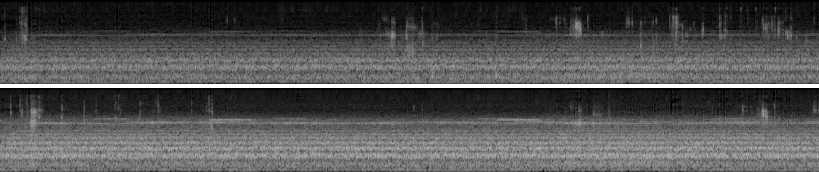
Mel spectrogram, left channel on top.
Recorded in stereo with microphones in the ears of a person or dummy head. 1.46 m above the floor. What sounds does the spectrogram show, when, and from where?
0.0 s an insect: 55° right (ahead or behind)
